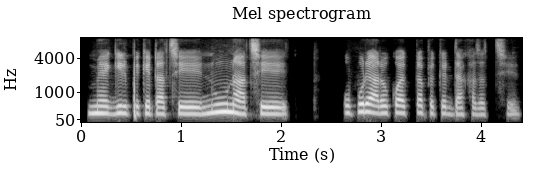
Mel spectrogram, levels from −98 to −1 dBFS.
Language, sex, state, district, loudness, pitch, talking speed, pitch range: Bengali, female, West Bengal, Malda, -16 LUFS, 210 Hz, 165 wpm, 195-220 Hz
